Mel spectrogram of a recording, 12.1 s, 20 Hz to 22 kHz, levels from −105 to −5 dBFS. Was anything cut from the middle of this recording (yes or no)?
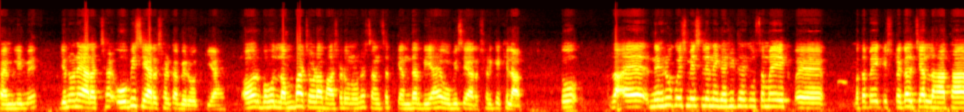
no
